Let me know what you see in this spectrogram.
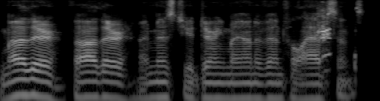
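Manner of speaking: flat deadpan. Recapping a segment where Bart speaks to his parents, deadpan Bart line. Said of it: "Like complete deadpan".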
